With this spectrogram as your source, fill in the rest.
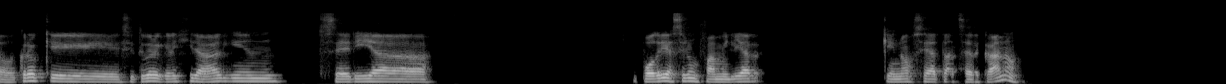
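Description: No technical fault can be heard anywhere in the recording: the level holds steady, the signal stays continuous, and nothing from the capture or transmission chain intrudes on it.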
